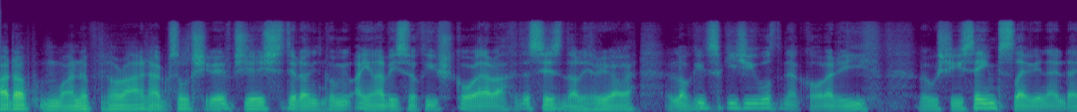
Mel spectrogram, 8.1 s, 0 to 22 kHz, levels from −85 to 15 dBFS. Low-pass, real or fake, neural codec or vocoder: 10.8 kHz; fake; codec, 16 kHz in and 24 kHz out, 0.4 kbps, LongCat-Audio-Codec, four codebook decoder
